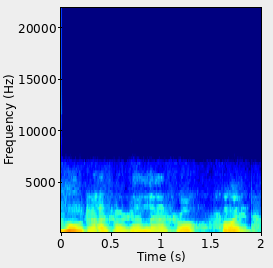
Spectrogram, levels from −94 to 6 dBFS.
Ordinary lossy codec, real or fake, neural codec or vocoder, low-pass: Opus, 16 kbps; fake; codec, 16 kHz, 1.1 kbps, Voila-Tokenizer; 7.2 kHz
